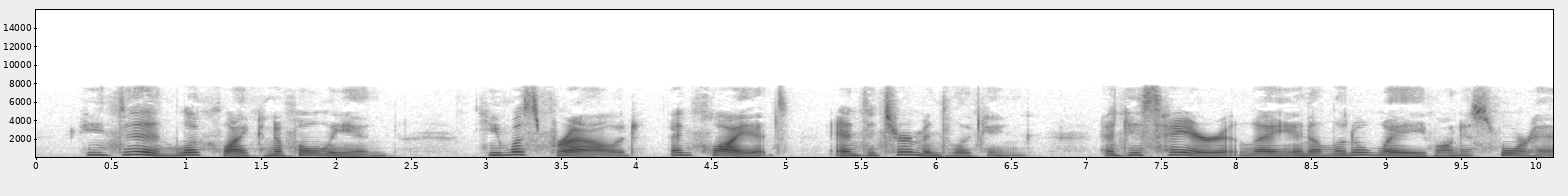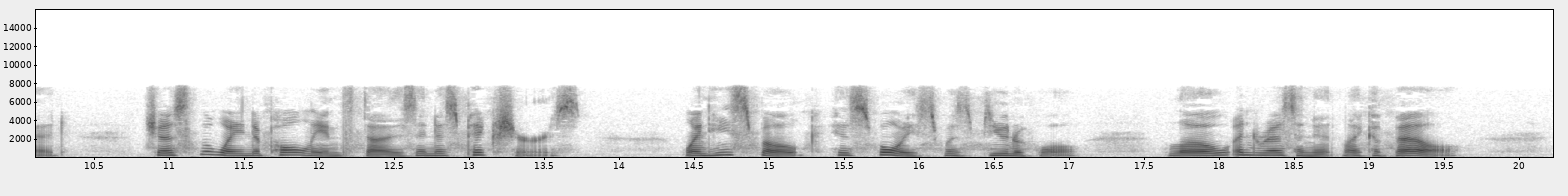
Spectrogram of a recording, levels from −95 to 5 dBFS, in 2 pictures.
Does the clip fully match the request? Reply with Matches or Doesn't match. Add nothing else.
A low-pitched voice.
Doesn't match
